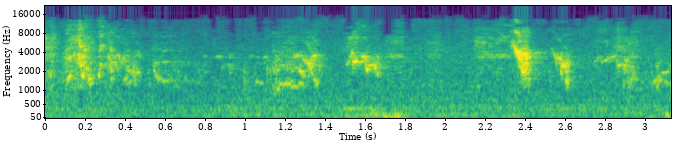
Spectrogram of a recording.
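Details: Short burst of Australian budgerigar song for encouraging mating: a few scratchy chirps and a sharp rising squeak, separated by quiet pauses.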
